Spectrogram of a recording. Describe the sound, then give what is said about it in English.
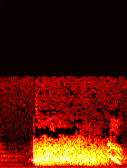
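A single gunshot in a tense standoff: a sharp, loud crack followed by a long rumbling tail of more than a second that slowly fades. “Oh, dear God. Mister, you shot him.”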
